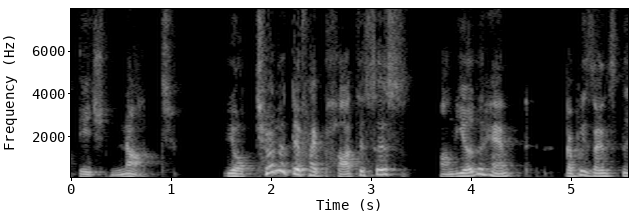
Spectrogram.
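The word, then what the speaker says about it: H₀: The null hypothesis is written H with a subscript zero, pronounced H naught.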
